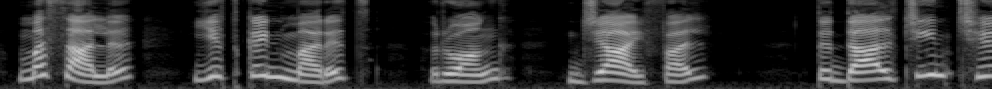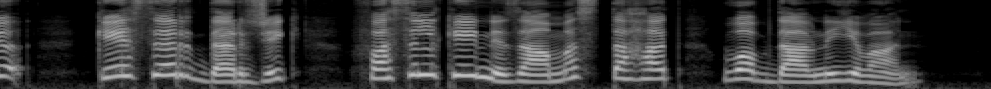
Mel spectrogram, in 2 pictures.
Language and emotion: Kashmiri, neutral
